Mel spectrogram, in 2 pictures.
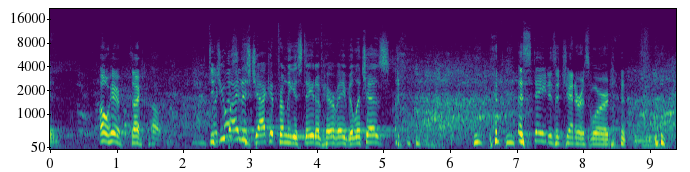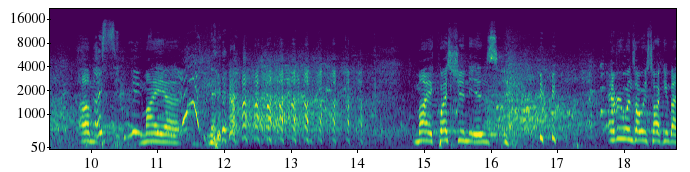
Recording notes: Recorded live in front of 800 Nerds at San Diego Comic-con.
